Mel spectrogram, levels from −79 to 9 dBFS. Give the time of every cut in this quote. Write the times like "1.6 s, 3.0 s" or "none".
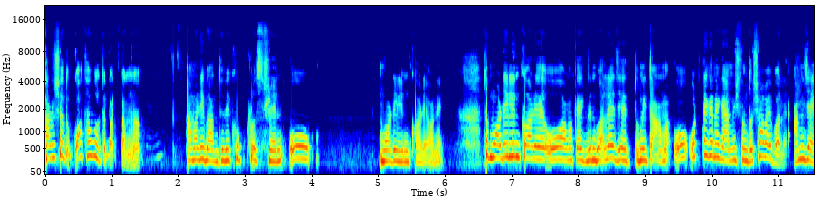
2.0 s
